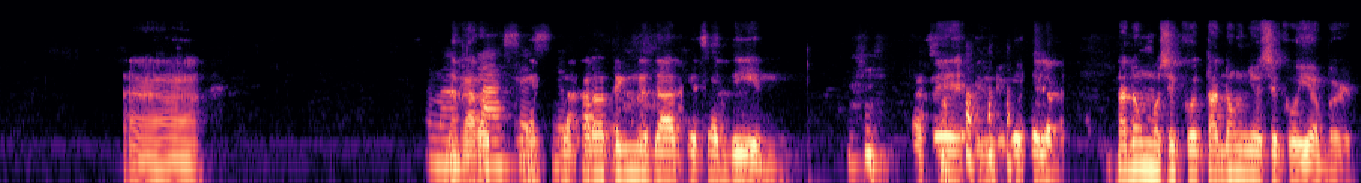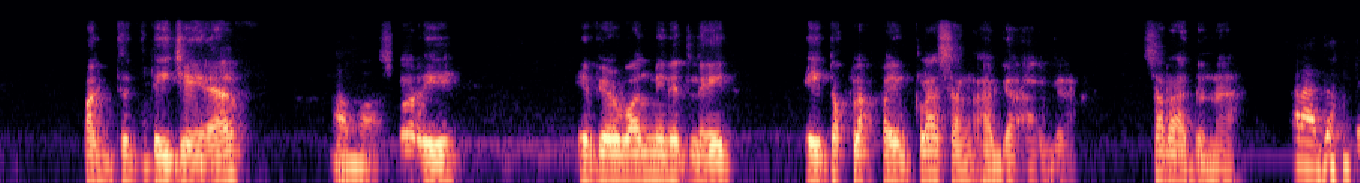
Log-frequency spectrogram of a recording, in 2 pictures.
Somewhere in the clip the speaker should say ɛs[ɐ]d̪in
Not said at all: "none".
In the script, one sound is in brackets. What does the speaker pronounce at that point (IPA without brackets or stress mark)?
ɐ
